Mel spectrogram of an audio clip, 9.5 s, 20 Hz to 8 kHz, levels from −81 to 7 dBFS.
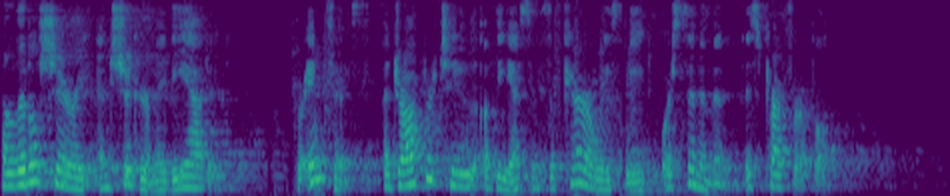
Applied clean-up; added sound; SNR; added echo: neural separator model SepFormer DNS4.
